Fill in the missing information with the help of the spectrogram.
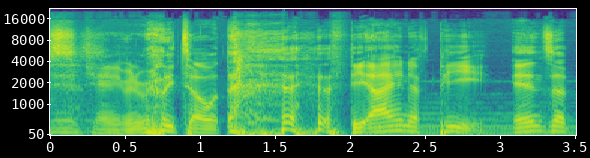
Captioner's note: laughs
